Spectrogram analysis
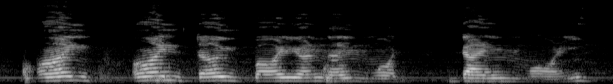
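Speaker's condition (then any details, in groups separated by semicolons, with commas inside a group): Cerebral palsy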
